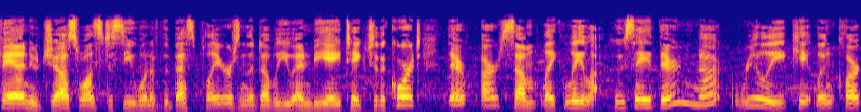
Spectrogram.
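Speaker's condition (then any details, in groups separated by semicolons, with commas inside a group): No condition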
